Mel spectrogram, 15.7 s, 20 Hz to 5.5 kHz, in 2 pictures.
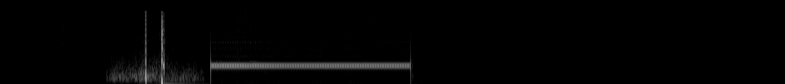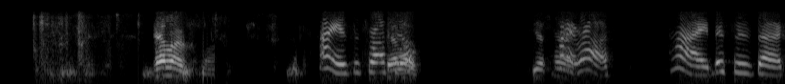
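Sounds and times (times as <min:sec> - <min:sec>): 
telephone dial tone: 0:02.1 - 0:04.2
speech: 0:09.4 - 0:10.1, 0:10.8 - 0:12.1, 0:13.2 - 0:14.0, 0:14.6 - 0:15.7.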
